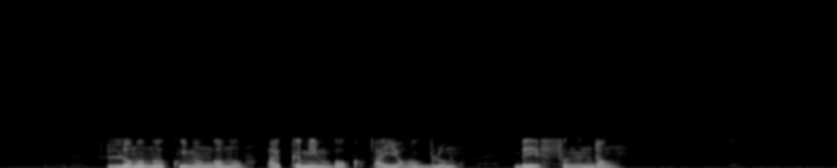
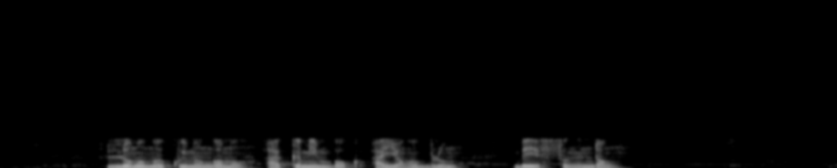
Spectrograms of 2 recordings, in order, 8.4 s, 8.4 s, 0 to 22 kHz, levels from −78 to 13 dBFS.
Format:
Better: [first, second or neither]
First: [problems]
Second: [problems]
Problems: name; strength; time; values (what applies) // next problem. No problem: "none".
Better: second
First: noise reduction (neural diffusion model UNIVERSE++)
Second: none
